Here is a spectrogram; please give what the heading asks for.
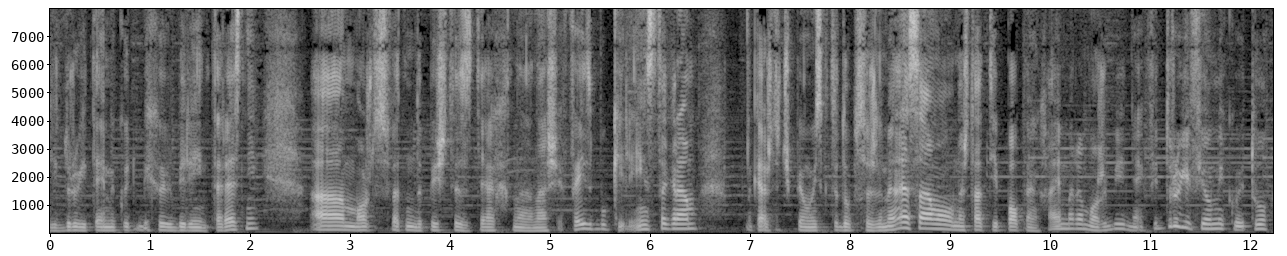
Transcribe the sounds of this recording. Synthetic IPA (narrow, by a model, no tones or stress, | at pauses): id̪ɾuɡʲit̪ɛmikʊit̪ʊbixəvibiliːnt̪ɛɾɛsniamɔʒɛt̪ɛst̪vɛt̪nʊd̪ɐpiʃə̥t̪ɛzɐt̪ʲjaxnɐnaʃiəfɛjzbukḭlḭḭnst̪ɐɡɾam | d̪ɐka̰ʒet̪ɛ̥t͡ʃɛ̥pimoiskə̥t̪ɛd̪ɐopsɤʒd̪əmɛnɛsamʊnɛʃt̪at̪əipɔpɛnxa̰jmɛɾəmɔʒɛbinʲa̰kə̥kvid̪ɾuɡʲifilˠmikʊit̪ʊ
